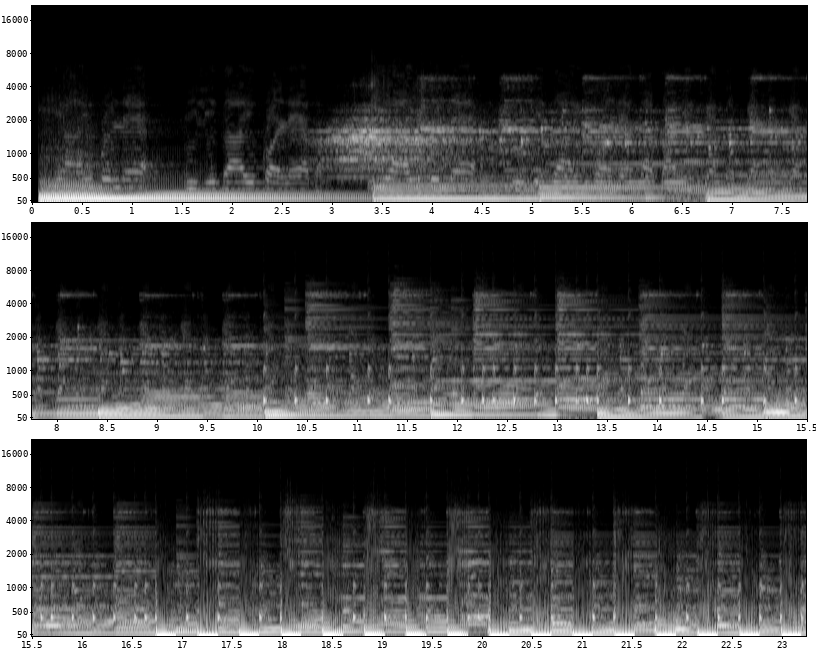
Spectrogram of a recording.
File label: funk sped up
